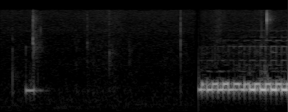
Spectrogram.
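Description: Cordless phone handset giving a short beep, then starting to ring about one and a half seconds in with a rapid electronic warble: an incoming call.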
